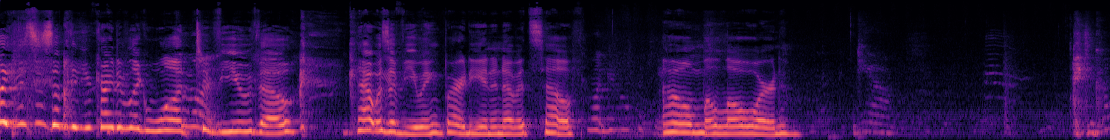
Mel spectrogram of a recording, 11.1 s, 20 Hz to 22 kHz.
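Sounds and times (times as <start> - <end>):
speech: 1.0 - 8.1, 10.8 - 11.0
cat meowing and yowling: 9.8 - 10.4.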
